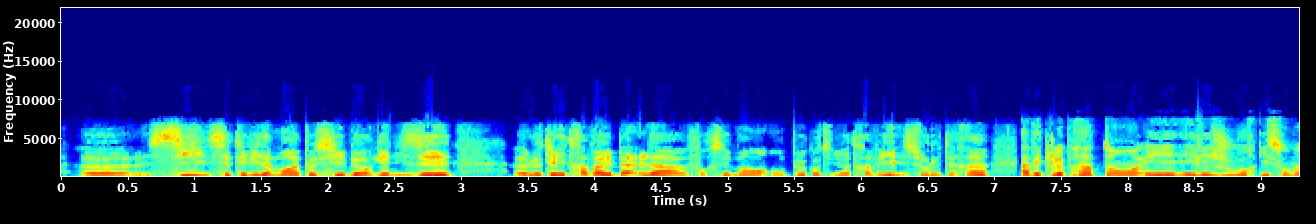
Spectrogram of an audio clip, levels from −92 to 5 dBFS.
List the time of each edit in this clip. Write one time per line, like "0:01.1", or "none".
0:07.1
